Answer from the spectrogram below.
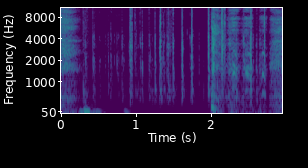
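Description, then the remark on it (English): Rapid, irregular clatter of computer keyboard typing, crisp key clicks with brief pauses and a denser flurry toward the end, no voices. “And by the way, I didn't say that joke just to hit that keyboard button.”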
